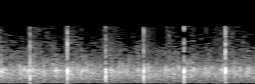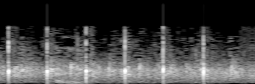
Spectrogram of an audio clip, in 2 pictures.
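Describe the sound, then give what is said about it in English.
An audience claps hands in praise during a church service: a dense, continuous wash of applause with a steady beat of sharper claps pulsing through it at an even tempo. “Now give the Lord a good hand clap of praise this morning.”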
